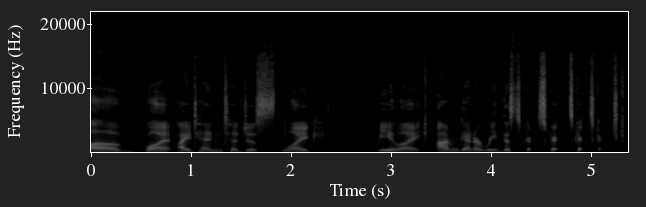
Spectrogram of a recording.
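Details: Speaker who says they stutter badly when reading scripts, less when speaking unscripted, reading a script: stuttering with repetitions.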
